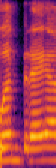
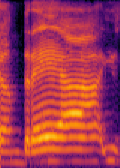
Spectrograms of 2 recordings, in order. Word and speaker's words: Andréa: aí deixa seus canais o André não tem ir é Andréa André mudo que às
